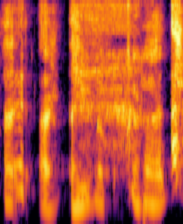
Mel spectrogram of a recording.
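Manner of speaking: high, prissy little squeal; prim and dainty. Retold or imitated. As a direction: play it all proper and delicate. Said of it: "toda puestecita".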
